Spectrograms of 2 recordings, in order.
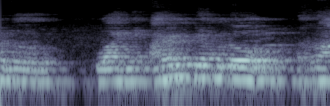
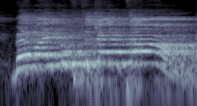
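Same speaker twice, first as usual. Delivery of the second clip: high, loud mock shout; rebellious Israelites shouting; 4 dB louder than usual. Preacher voicing Israelites shouting they'll return to Egypt. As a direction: shout it up high as the grumbling crowd. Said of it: "Israel ప్రజలు ఏమన్నారు".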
